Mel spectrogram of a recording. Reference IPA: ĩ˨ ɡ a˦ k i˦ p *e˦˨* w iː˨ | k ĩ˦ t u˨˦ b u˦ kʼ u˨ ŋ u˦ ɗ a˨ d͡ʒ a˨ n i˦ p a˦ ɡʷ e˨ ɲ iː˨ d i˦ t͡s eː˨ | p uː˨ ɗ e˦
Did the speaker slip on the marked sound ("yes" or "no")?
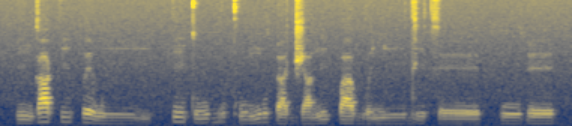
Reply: no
